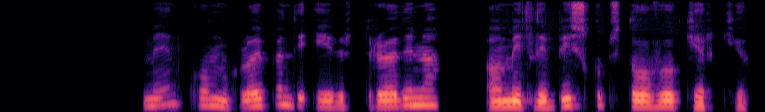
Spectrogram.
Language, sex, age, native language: Icelandic, female, 40-49, Serbo-Croatian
